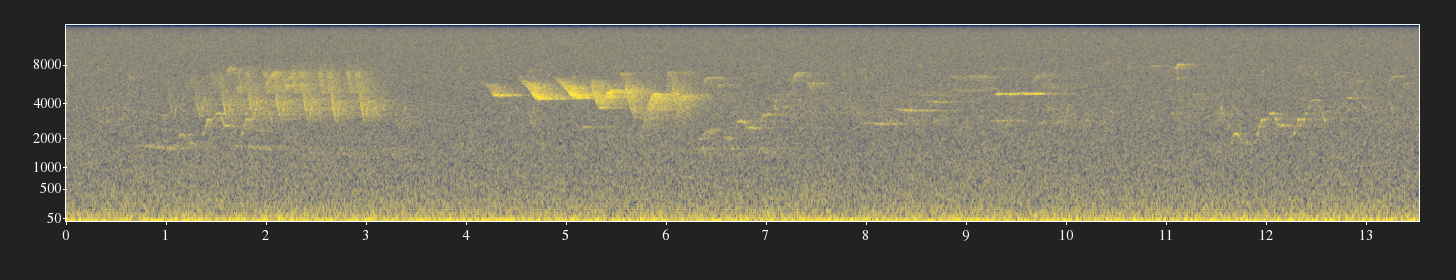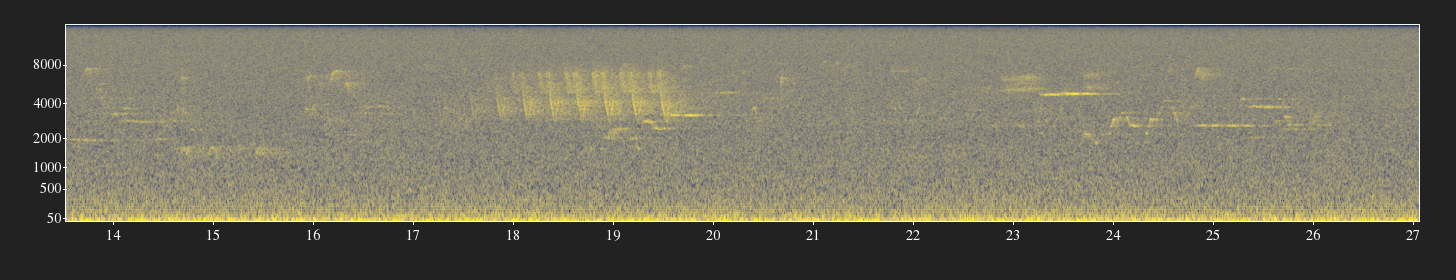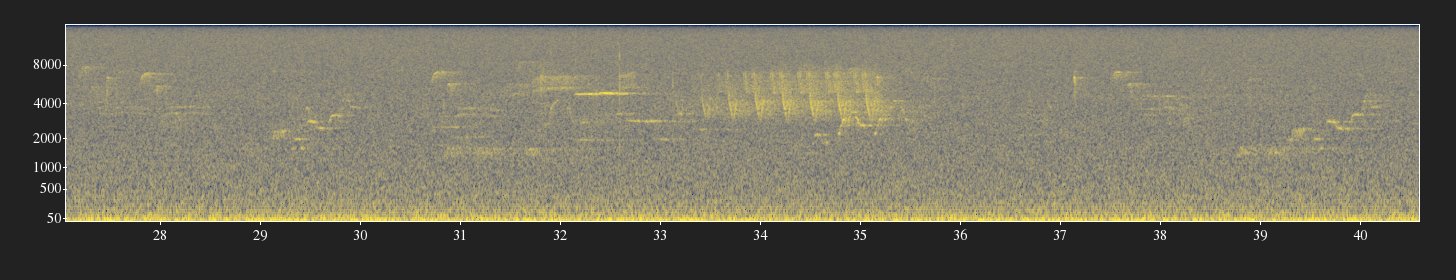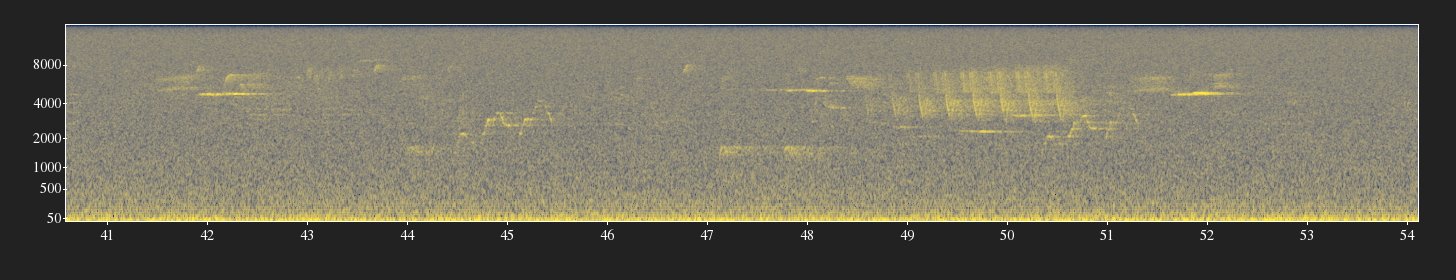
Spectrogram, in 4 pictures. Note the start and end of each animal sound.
0.5s-1.5s: Blue Jay (Cyanocitta cristata)
0.9s-3.7s: Ovenbird (Seiurus aurocapilla)
1.0s-2.0s: Swainson's Thrush (Catharus ustulatus)
4.1s-6.3s: Louisiana Waterthrush (Parkesia motacilla)
6.3s-7.6s: Swainson's Thrush (Catharus ustulatus)
7.8s-9.0s: Hermit Thrush (Catharus guttatus)
8.6s-10.0s: Black-throated Green Warbler (Setophaga virens)
11.5s-12.6s: Swainson's Thrush (Catharus ustulatus)
13.5s-14.7s: Hermit Thrush (Catharus guttatus)
14.4s-15.9s: American Crow (Corvus brachyrhynchos)
15.8s-17.0s: Black-capped Chickadee (Poecile atricapillus)
17.3s-19.8s: Ovenbird (Seiurus aurocapilla)
18.7s-20.2s: Swainson's Thrush (Catharus ustulatus)
22.8s-24.1s: Black-throated Green Warbler (Setophaga virens)
23.5s-24.8s: Swainson's Thrush (Catharus ustulatus)
24.7s-26.1s: Hermit Thrush (Catharus guttatus)
27.8s-28.5s: Black-capped Chickadee (Poecile atricapillus)
28.9s-30.2s: Swainson's Thrush (Catharus ustulatus)
30.7s-31.9s: American Crow (Corvus brachyrhynchos)
30.7s-31.5s: Black-capped Chickadee (Poecile atricapillus)
31.5s-33.0s: Black-throated Green Warbler (Setophaga virens)
32.9s-35.2s: Ovenbird (Seiurus aurocapilla)
34.4s-35.6s: Swainson's Thrush (Catharus ustulatus)
37.5s-38.4s: Black-capped Chickadee (Poecile atricapillus)
38.8s-39.8s: American Crow (Corvus brachyrhynchos)
39.2s-40.5s: Swainson's Thrush (Catharus ustulatus)
41.0s-43.1s: Black-throated Green Warbler (Setophaga virens)
44.0s-45.6s: Swainson's Thrush (Catharus ustulatus)
47.0s-48.3s: American Crow (Corvus brachyrhynchos)
47.1s-48.7s: Black-throated Green Warbler (Setophaga virens)
48.3s-51.1s: Ovenbird (Seiurus aurocapilla)
49.4s-50.4s: Hermit Thrush (Catharus guttatus)
50.2s-51.5s: Swainson's Thrush (Catharus ustulatus)
50.9s-52.4s: Black-throated Green Warbler (Setophaga virens)

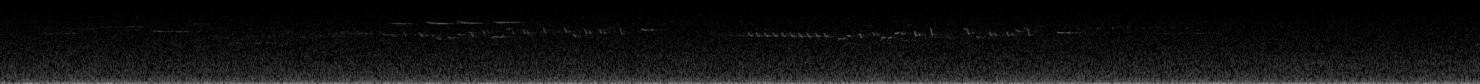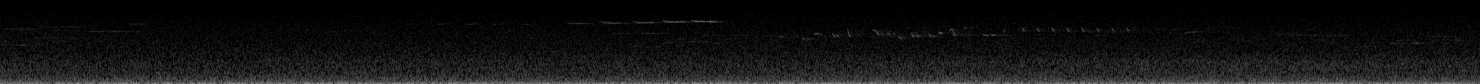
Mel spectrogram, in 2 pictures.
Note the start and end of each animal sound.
0.8s-2.2s: Black-throated Green Warbler (Setophaga virens)
1.9s-3.2s: Swainson's Thrush (Catharus ustulatus)
3.2s-6.7s: Winter Wren (Troglodytes hiemalis)
3.8s-5.4s: Golden-crowned Kinglet (Regulus satrapa)
7.3s-12.0s: Winter Wren (Troglodytes hiemalis)
14.5s-15.8s: Swainson's Thrush (Catharus ustulatus)
14.7s-16.4s: Black-throated Green Warbler (Setophaga virens)
18.9s-20.3s: Black-and-white Warbler (Mniotilta varia)
20.3s-22.1s: Golden-crowned Kinglet (Regulus satrapa)
22.4s-26.3s: Winter Wren (Troglodytes hiemalis)
28.2s-29.6s: Swainson's Thrush (Catharus ustulatus)

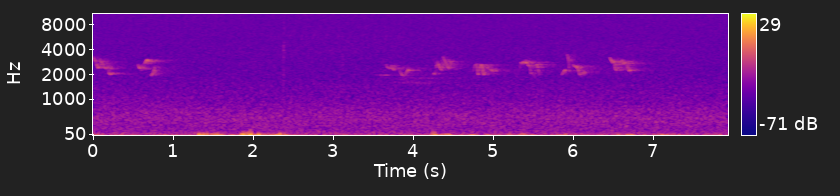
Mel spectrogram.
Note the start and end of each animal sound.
0.0s-1.0s: American Robin (Turdus migratorius)
3.5s-7.0s: American Robin (Turdus migratorius)

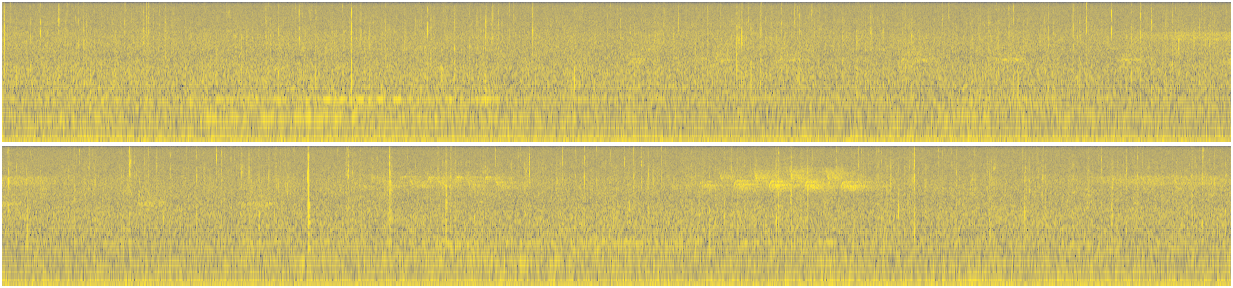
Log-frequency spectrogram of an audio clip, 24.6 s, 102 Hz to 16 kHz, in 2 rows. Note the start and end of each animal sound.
8.9s-15.0s: Blue Jay (Cyanocitta cristata)
11.2s-12.8s: Pine Warbler (Setophaga pinus)
15.7s-17.5s: Ovenbird (Seiurus aurocapilla)
18.9s-21.3s: Ovenbird (Seiurus aurocapilla)
22.9s-24.6s: Pine Warbler (Setophaga pinus)

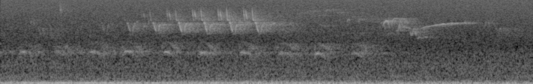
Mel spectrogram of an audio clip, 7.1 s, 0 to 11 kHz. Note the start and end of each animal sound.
0.0s-5.2s: American Crow (Corvus brachyrhynchos)
0.0s-7.1s: Red-eyed Vireo (Vireo olivaceus)
1.4s-3.7s: Ovenbird (Seiurus aurocapilla)
5.1s-6.4s: Eastern Wood-Pewee (Contopus virens)

